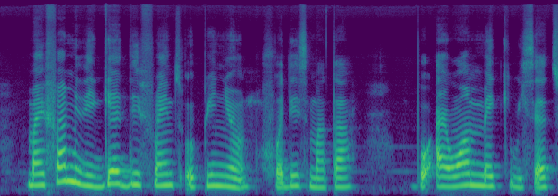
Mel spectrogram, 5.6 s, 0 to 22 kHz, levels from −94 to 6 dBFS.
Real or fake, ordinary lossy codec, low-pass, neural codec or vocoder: fake; none; none; autoencoder, 48 kHz, 128 numbers a frame, DAC-VAE, trained on Japanese speech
